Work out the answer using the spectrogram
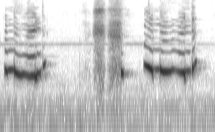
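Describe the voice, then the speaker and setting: A woman's voice: very high voice, steady tone, a little fast, highs cut off. A woman voicing a timid, frightened young wife with a Tirunelveli Tamil accent, in a web-series drama. She sobs and speaks hesitantly. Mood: crying. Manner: sobbing, hesitant.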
